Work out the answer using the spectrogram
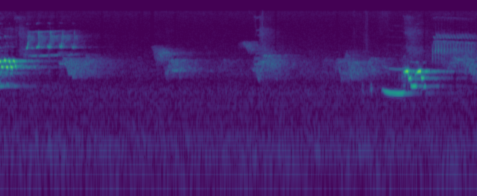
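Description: Wood thrush song: clear, flute-like phrases with trilled, buzzy endings, given every second or so, high and ringing over a faint background hum.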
